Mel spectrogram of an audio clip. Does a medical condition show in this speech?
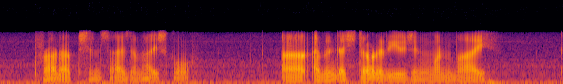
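Yes: Duchenne muscular dystrophy; progressive muscle wasting, diminished lung function, sleep apnea, emergency tracheotomy after mucus plug, little arm use; age 30, trach and ventilator mainly for sleep, breathing effortful, home pulse oximeter; voice audibly worsening late in recording, uses Dragon naturally speaking voice recognition.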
